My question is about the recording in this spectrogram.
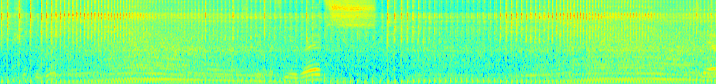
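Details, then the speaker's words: Honda self-propelled lawn mower engine running steadily with an even, rapid putter after repair of a loud knocking noise, blade reinstalled and bolt tightened; no more knocking. "pretty good job done fixed and ready for another five hundred and ninety hours hopefully"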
